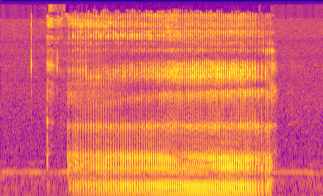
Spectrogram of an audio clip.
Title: Lyra snoring❤️❤️❤️❤️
